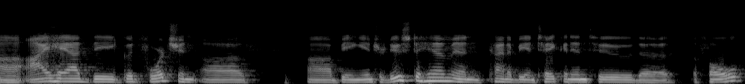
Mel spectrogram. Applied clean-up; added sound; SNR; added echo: none; none; none; none.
